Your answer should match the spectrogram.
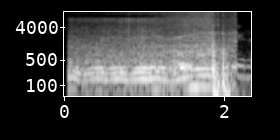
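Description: Stand-up jet ski engine running hard at speed, with the hiss of water spray, its pitch rising somewhat in the second half. A short loud burst comes near the end.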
